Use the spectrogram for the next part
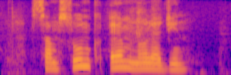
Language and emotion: Russian, neutral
